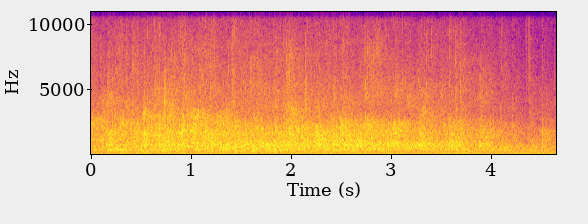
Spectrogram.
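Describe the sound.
Audience clapping, a thick, continuous patter of many hands at an even, moderate level, tapering slightly in the final moment, with a low steady hum beneath.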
